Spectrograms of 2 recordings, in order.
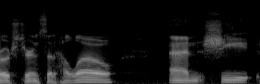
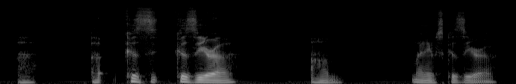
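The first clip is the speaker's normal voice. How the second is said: quiet, low whisper. Voicing a character who turns to another character: low whisper. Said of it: "says in a really low kind of whisper".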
